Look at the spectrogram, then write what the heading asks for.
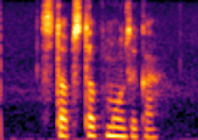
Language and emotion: Russian, neutral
